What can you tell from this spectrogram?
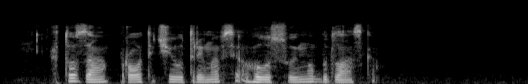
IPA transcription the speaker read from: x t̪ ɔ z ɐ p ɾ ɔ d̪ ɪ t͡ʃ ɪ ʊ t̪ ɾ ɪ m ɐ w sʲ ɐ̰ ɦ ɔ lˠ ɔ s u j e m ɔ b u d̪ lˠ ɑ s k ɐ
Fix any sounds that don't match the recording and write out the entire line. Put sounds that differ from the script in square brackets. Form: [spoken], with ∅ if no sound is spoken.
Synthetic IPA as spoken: x t̪ ɔ z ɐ p ɾ ɔ [t̪] ɪ t͡ʃ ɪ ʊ t̪ ɾ ɪ m ɐ w sʲ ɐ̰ ɦ ɔ lˠ ɔ s u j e m ɔ b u d̪ lˠ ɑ s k ɐ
